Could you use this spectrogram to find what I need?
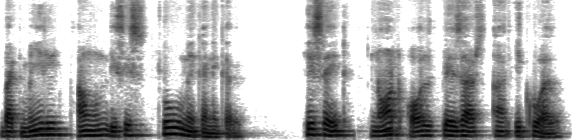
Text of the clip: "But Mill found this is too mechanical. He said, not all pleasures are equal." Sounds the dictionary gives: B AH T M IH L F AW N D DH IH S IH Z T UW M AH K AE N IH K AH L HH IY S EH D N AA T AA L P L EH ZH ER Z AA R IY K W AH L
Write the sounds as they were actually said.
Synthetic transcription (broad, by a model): B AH T M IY L P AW N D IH S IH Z T UW M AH K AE N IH K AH L HH IY S EH D N AA T AA L P L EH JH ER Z AA R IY K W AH L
